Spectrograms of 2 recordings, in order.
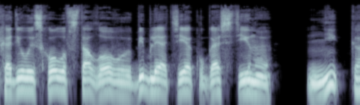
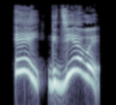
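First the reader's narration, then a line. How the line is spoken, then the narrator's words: Shouting. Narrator (Russian): кричала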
